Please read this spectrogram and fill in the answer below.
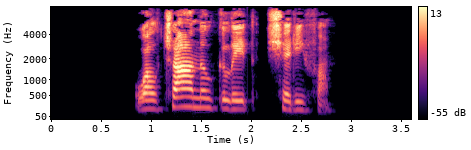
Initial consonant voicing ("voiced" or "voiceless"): voiced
